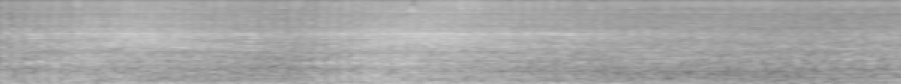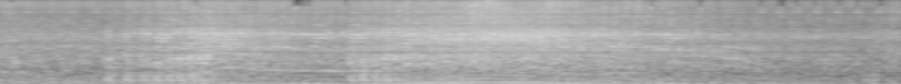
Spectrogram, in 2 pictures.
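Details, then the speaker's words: Yamaha FZ-S motorcycle after replacing the part causing its abnormal noise: runs and revs cleanly with an even exhaust beat, no knocking or rattling; the noise is gone. "इसका sound जो है कि change हो चुका है। Bike वही है, sound जो बाइक का ठीक हो गया है।"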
